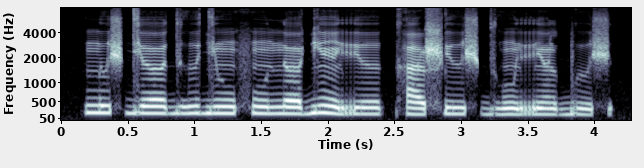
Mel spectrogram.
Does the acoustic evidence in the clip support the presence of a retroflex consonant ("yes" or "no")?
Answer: yes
